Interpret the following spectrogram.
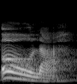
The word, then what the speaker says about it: hola: got was hola right remember that the H is silent so it's like it's not together so you just say hola okay name hola hola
